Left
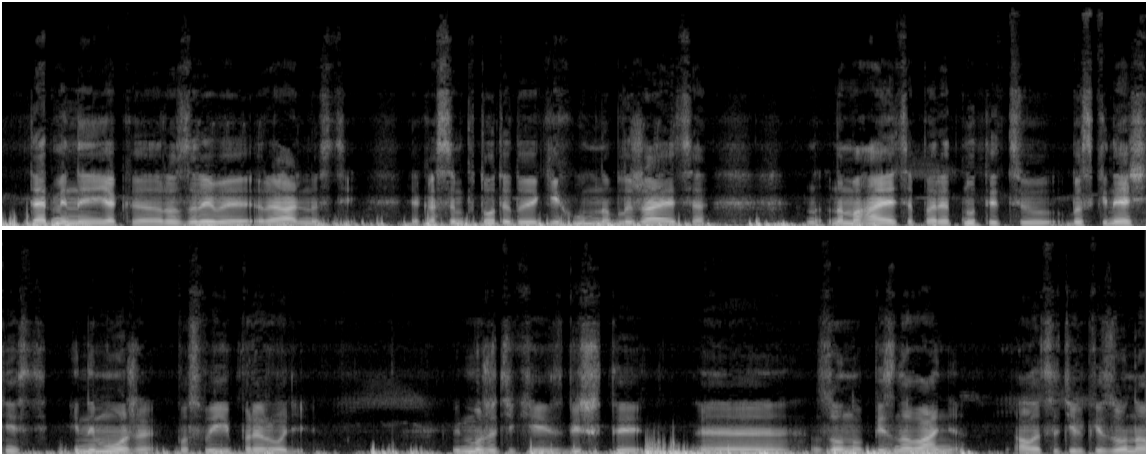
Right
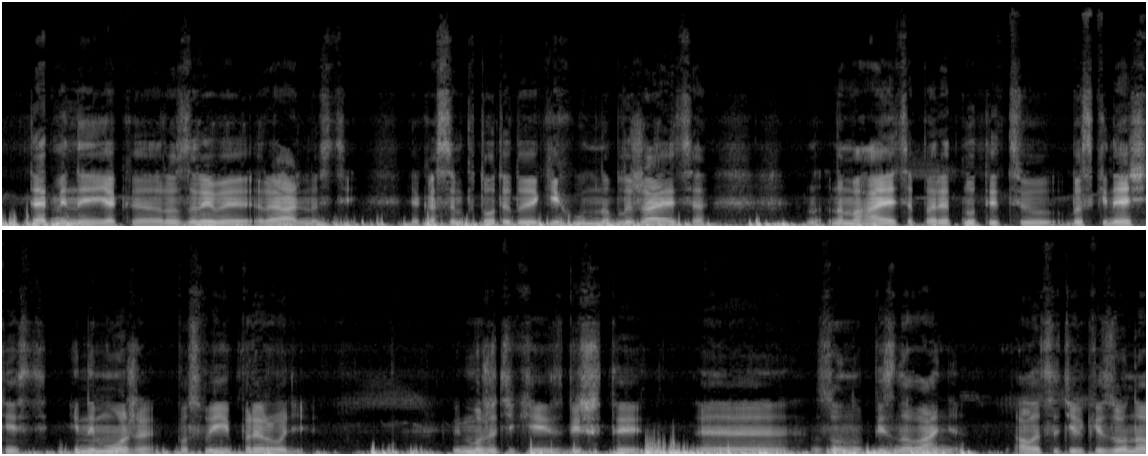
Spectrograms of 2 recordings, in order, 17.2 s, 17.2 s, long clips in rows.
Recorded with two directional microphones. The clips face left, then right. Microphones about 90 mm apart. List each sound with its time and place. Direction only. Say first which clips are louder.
0.3 s speech: left 3 dB; 45° left (ahead or behind)
11.9 s speech: left 3 dB; 35° left (ahead or behind)
16.2 s speech: left 3 dB; 30° left (ahead or behind)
